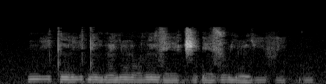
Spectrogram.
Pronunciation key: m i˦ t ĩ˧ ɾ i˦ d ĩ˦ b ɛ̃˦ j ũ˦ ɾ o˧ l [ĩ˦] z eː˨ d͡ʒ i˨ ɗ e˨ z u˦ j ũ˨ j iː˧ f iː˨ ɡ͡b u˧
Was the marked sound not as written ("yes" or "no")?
no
